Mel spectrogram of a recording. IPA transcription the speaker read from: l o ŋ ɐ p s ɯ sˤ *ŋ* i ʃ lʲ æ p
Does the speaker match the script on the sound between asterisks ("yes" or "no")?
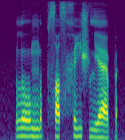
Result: no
